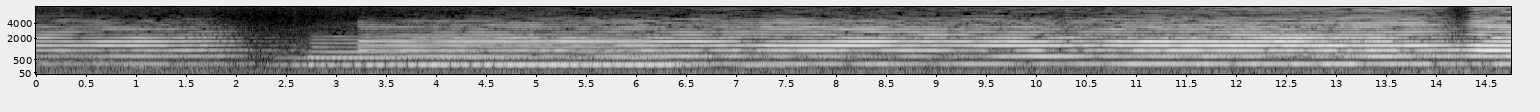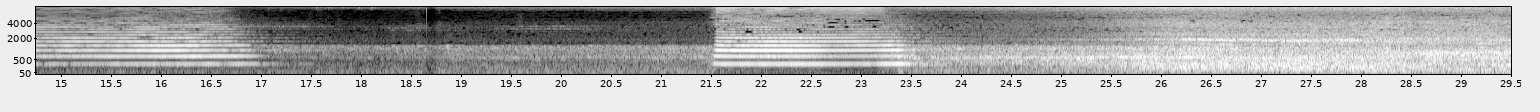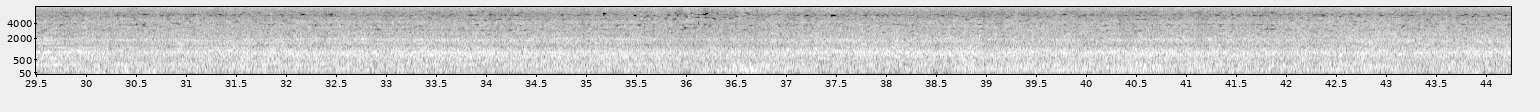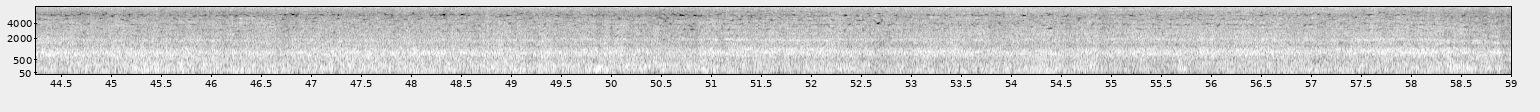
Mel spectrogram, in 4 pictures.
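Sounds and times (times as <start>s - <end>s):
locomotive horn blast: 0.0s - 17.6s, 21.5s - 23.7s, 29.0s - 30.3s
freight wagon wheels on rail: 9.5s - 59.0s.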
